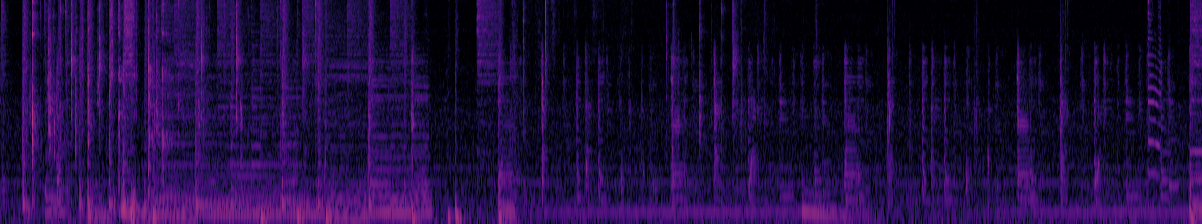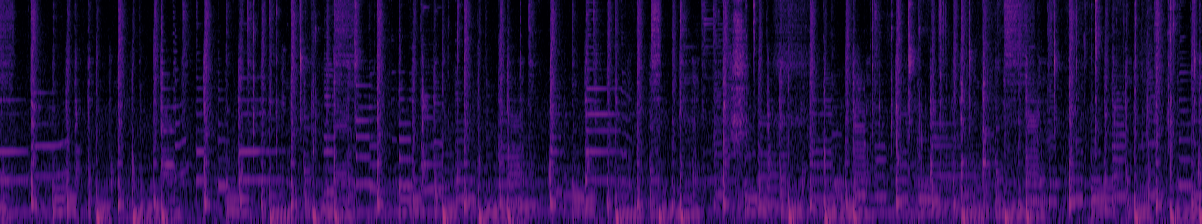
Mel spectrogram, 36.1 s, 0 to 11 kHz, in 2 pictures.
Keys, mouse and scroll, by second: 10.1-36.0 drag.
